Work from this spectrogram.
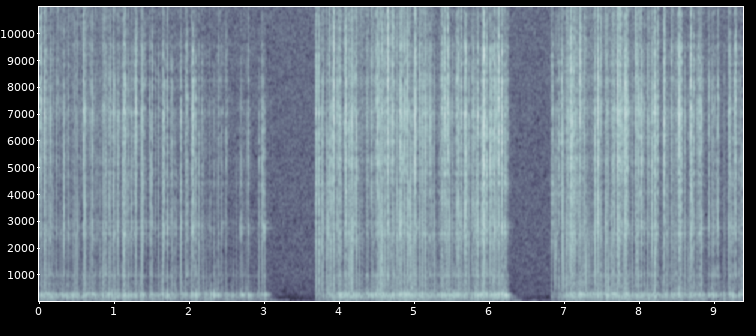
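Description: Long nails on both hands scratch the metal mesh grille of a rhinestone-covered studio microphone, producing a dense, continuous rasping crackle with a heavy low-mid rumble. The scratching stops briefly twice, falling nearly silent for about half a second each time, then resumes at full strength.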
